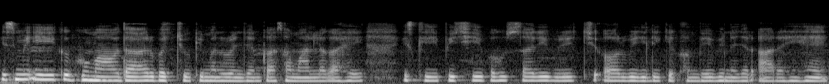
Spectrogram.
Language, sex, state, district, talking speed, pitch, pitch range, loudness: Hindi, female, Uttar Pradesh, Jalaun, 175 wpm, 175 Hz, 165-180 Hz, -17 LUFS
